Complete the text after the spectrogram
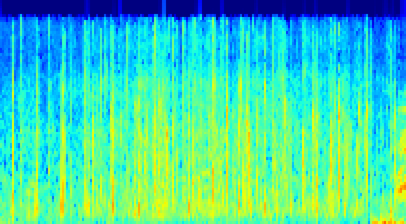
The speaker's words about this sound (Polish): I ja myślę, że dla Pana Boga gorące brawa.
